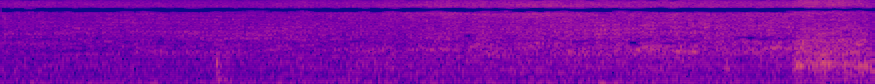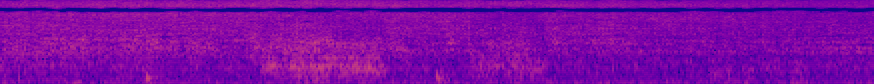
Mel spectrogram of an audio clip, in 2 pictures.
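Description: Water from a garden hose spraying through an air-conditioner condenser coil from inside, jets hissing out between the fins onto the grass. A steady hiss that swells louder a couple of times.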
